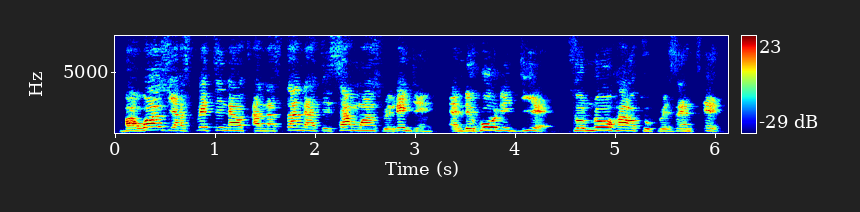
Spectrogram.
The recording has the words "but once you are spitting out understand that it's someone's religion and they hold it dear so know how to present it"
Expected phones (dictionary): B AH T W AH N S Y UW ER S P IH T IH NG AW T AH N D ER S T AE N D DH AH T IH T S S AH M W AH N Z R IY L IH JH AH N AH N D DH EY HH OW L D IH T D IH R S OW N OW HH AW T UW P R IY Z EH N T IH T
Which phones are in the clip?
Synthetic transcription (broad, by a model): B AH T W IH L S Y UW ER S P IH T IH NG AW T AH N D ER S T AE N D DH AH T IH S S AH M W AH N S R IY L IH JH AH N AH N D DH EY HH OW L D IH T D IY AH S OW N OW HH AW T UW P R IY Z EH N T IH T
